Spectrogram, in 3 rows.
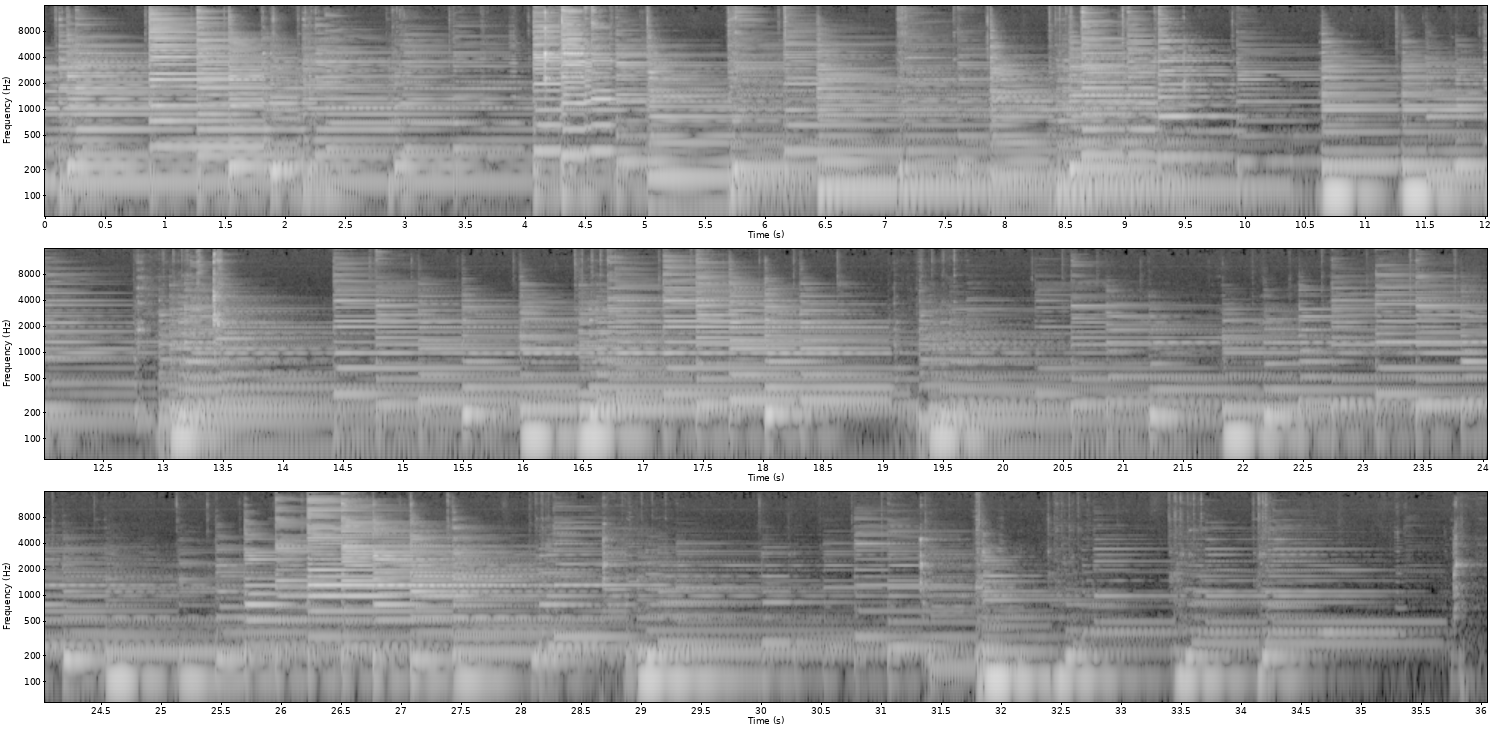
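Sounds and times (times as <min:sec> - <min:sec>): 
000 size double top flat top acoustic guitar: 0:00.0 - 0:36.0.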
